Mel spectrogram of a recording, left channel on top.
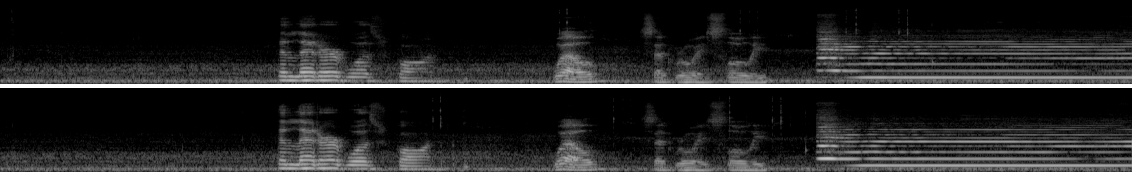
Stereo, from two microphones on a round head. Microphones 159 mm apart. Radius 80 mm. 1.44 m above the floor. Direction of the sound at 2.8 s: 45° right (ahead or behind).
